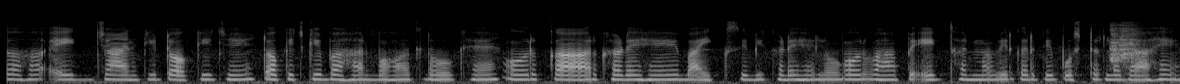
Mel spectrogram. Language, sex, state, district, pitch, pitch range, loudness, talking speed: Hindi, female, Maharashtra, Nagpur, 220 Hz, 215-225 Hz, -29 LUFS, 155 wpm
